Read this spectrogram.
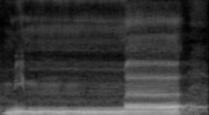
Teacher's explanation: میم مشدد کا غنہ ہے تو یہاں ساؤنڈ کو ناک میں لے جانا ہے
